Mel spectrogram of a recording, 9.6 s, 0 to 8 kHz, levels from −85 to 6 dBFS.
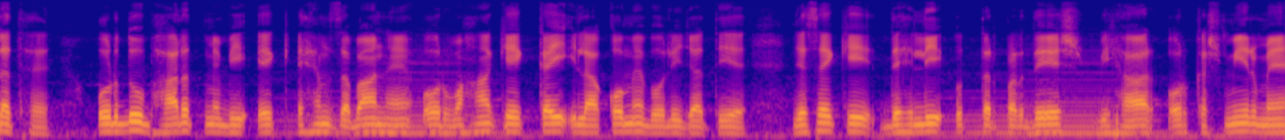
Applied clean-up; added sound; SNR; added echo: none; Bowed string instrument; 17 dB; none.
